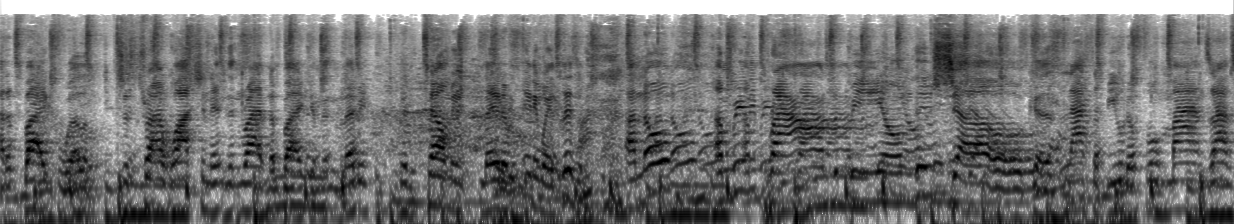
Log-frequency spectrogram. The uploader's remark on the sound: Recorded at Just for Laughs Montreal on July 30th, 2011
